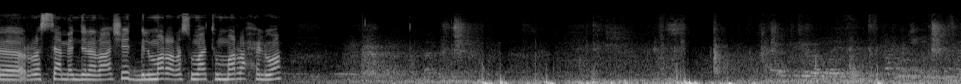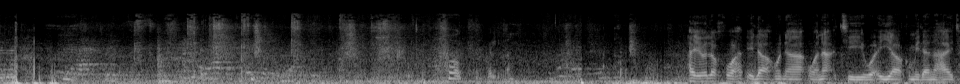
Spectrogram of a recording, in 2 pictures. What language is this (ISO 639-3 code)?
ara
